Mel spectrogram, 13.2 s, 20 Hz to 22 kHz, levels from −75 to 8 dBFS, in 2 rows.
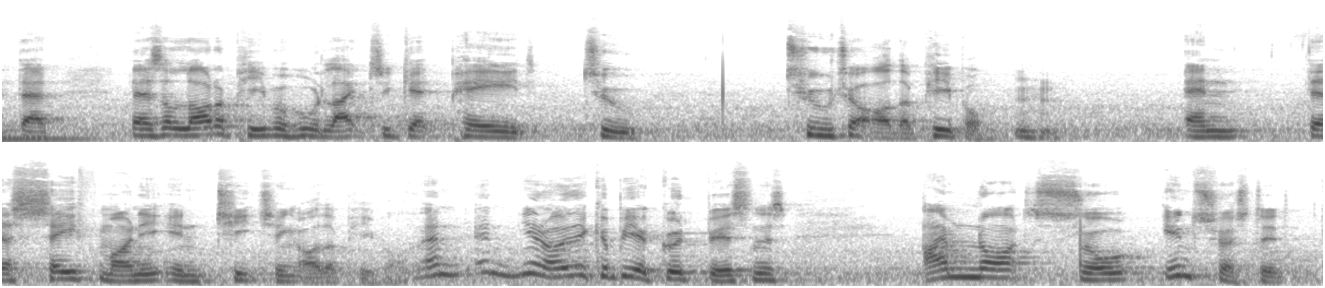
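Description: Loud pops occur from 3.60 to 3.62 s and again from 12.00 to 12.02 s, each a single sharp crack standing about 15 dB above the surrounding sound, which continues beneath it. Each is likely a sudden voltage pulse from a plug, switch or static discharge.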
